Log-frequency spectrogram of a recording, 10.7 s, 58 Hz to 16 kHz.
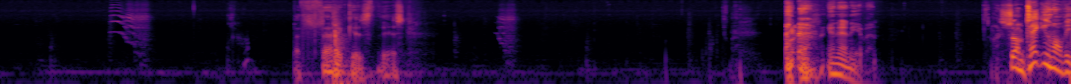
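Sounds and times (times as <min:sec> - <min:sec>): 
low steady hum: 0:00.0 - 0:10.7
chair creaking as it shifts: 0:01.1 - 0:01.6, 0:05.0 - 0:05.2
speech: 0:03.0 - 0:04.2, 0:08.3 - 0:08.8, 0:10.1 - 0:10.7.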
